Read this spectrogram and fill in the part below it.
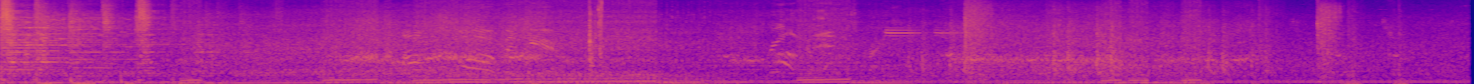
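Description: A van engine hums and revs as it drives.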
